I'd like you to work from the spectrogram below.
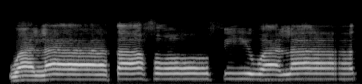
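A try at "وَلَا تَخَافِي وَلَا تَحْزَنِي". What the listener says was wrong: Fi-nya panjang. Wala takhafi wala tahzani.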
